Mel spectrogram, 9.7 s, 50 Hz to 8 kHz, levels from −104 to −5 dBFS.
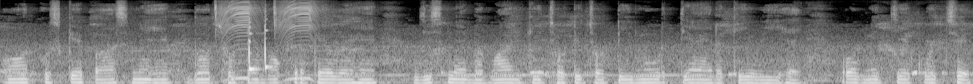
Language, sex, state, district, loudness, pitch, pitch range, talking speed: Hindi, male, Rajasthan, Bikaner, -22 LUFS, 115 Hz, 110-115 Hz, 140 wpm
